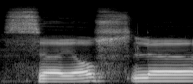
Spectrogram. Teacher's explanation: صاد کو پر پڑھیں گے اور لام کو باریک پڑھیں گے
